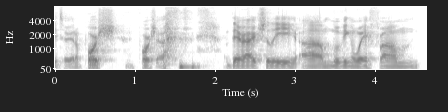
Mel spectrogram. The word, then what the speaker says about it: Porsche: Apparently Porsche or Porsche, however you want to pronounce it, tomato. I say Porsche. I think the Germans say Porsche too, so they do.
